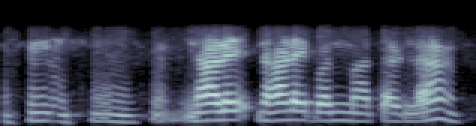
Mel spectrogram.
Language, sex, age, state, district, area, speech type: Kannada, female, 45-60, Karnataka, Uttara Kannada, rural, conversation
